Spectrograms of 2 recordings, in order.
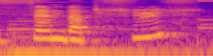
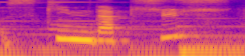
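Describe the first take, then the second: First: The word begins with a plain 's' sound. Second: The word begins with an 'sk' sound. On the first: This is how the speaker says it. "Moi, je dis" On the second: Some other people say it this way. "il y a des personnes qui prononcent"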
